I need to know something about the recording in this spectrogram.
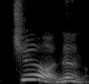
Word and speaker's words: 这: 가까운 것을 가리키는 这라는 것이 这라고 발음이 되니 우리말에 저가 먼저 튀어나오는 거죠. 하지만 쯔어는 엄연히 이것, 이 사람이란 뜻이지 절대 저것, 저 사람이라고 해석하시면 안 돼요.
